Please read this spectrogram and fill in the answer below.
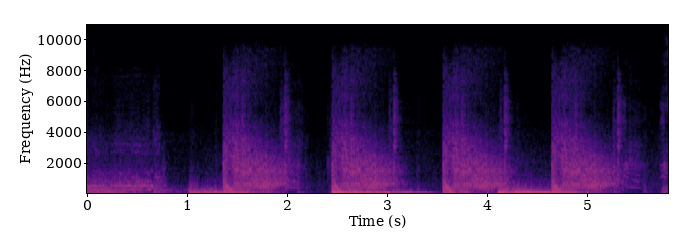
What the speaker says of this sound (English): Oh, 4 shots of the shotgun.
